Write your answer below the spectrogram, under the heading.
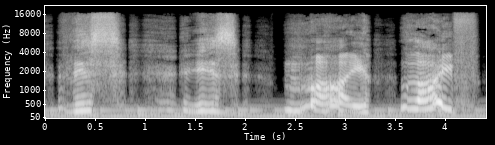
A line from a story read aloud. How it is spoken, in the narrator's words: Jake panted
